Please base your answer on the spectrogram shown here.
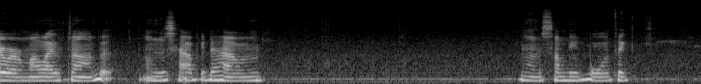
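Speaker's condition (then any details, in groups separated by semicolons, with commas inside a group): Cerebral palsy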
